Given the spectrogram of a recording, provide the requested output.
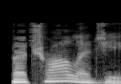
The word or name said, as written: patrology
